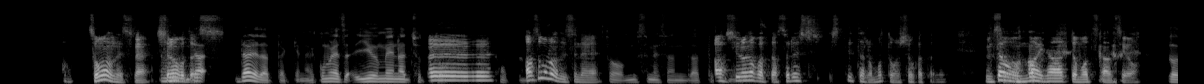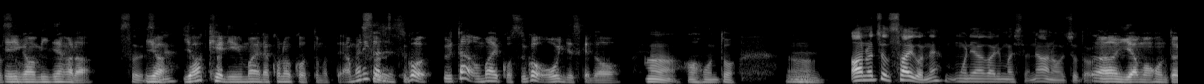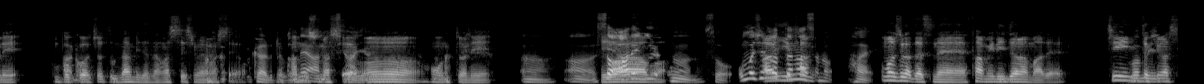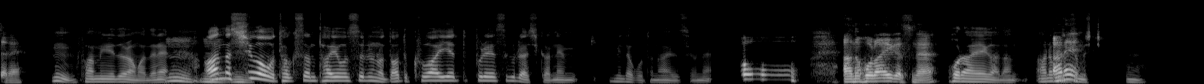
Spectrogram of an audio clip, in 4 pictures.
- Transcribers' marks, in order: laugh; "観ながら" said as "観にゃがら"; other background noise; chuckle
- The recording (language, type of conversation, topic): Japanese, unstructured, 最近見た映画で、特に印象に残った作品は何ですか？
